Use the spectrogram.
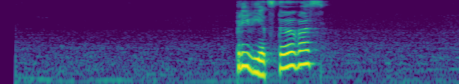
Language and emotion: Russian, positive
